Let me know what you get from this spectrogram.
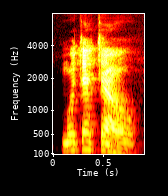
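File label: "mencacau", Malay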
